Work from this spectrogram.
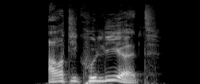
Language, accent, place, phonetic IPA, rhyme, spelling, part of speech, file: German, Germany, Berlin, [aʁtikuˈliːɐ̯t], -iːɐ̯t, artikuliert, verb, De-artikuliert.ogg
- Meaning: 1. past participle of artikulieren 2. inflection of artikulieren: third-person singular present 3. inflection of artikulieren: second-person plural present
